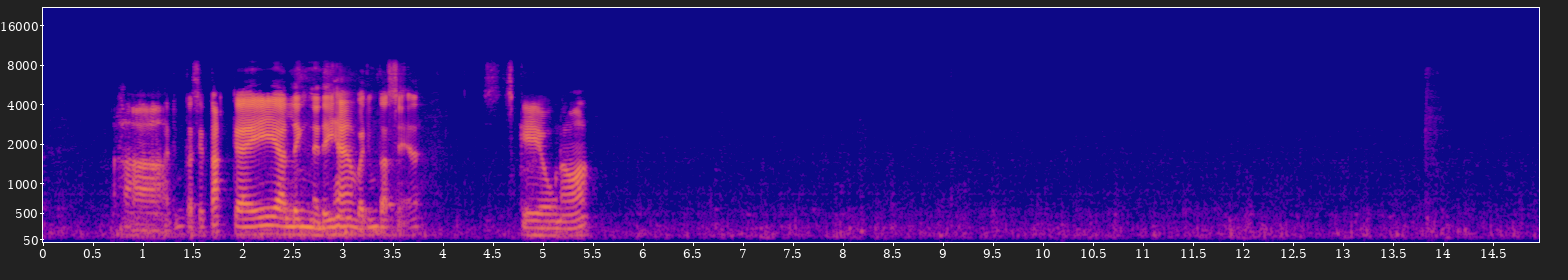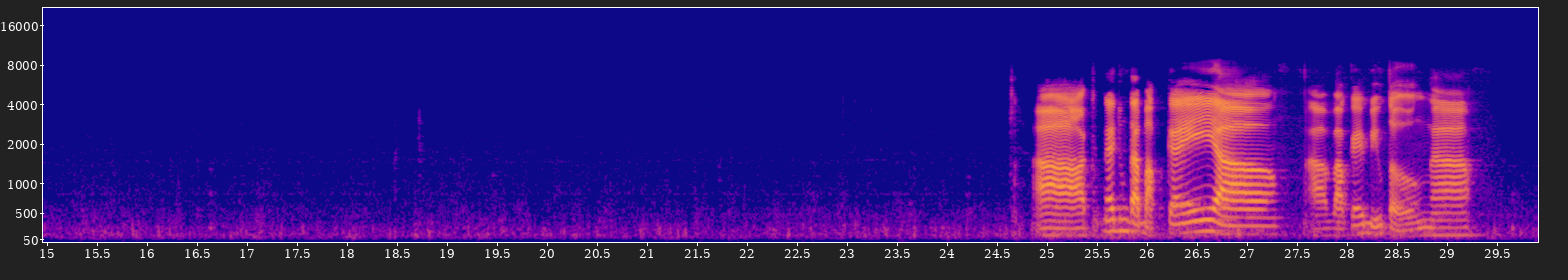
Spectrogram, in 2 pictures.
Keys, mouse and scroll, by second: 1.0-6.0 drag, 7.5 click, 8.2 middle click, 18.0 click, 19.9 click, 20.6 middle click, 23.2 click, 25.3 click.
